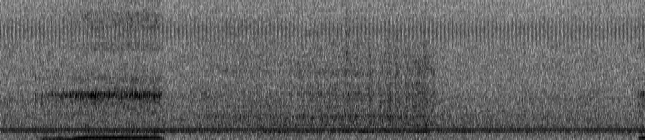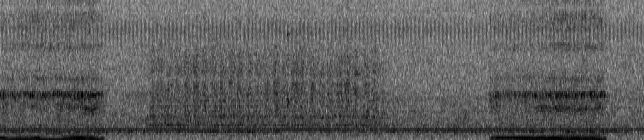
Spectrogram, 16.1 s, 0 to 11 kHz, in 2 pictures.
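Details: Female English Bulldog asleep with eyes open, refusing to wake: three long droning snores about every 6–7 seconds (about 9/min) over room hum; snoring.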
